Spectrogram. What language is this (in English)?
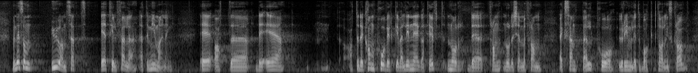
Norwegian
